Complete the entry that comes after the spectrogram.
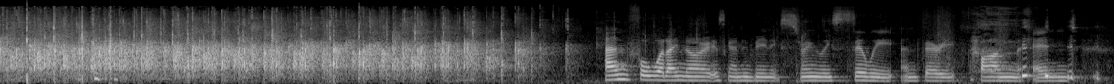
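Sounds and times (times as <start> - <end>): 
audience applause: 0.0 - 5.8
speech: 6.0 - 11.1.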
